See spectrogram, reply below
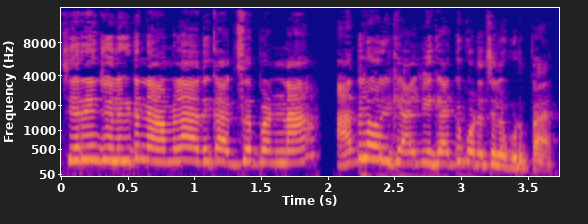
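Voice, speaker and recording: A woman voicing a patient, teasing young husband in a cartoon web series, with a Kanyakumari Tamil accent and a fast, coaxing way of talking. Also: on the high side, lightly acted.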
